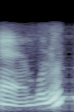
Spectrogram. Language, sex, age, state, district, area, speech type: Bengali, male, 30-45, West Bengal, North 24 Parganas, urban, conversation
